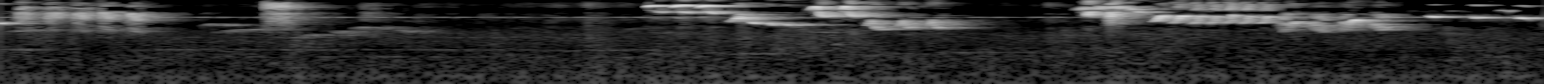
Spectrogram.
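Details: Female SRDC songbird singing actively in the morning: bursts of high buzzy trills and sliding whistled notes, some falling, others stepping up, in phrases separated by short pauses.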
